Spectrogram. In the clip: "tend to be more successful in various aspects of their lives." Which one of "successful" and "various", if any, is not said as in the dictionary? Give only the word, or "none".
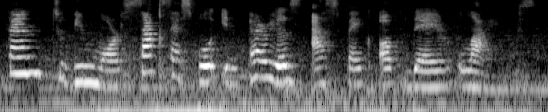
various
